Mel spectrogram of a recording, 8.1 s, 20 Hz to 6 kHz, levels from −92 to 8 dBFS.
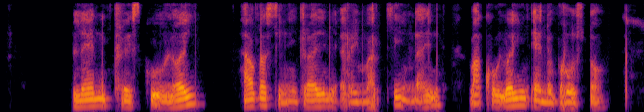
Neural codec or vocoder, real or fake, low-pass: codec, 16 kHz, 2 kbps, FreqCodec, larger model; fake; 5.4 kHz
